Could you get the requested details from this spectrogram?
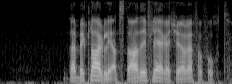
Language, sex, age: Norwegian, male, 22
